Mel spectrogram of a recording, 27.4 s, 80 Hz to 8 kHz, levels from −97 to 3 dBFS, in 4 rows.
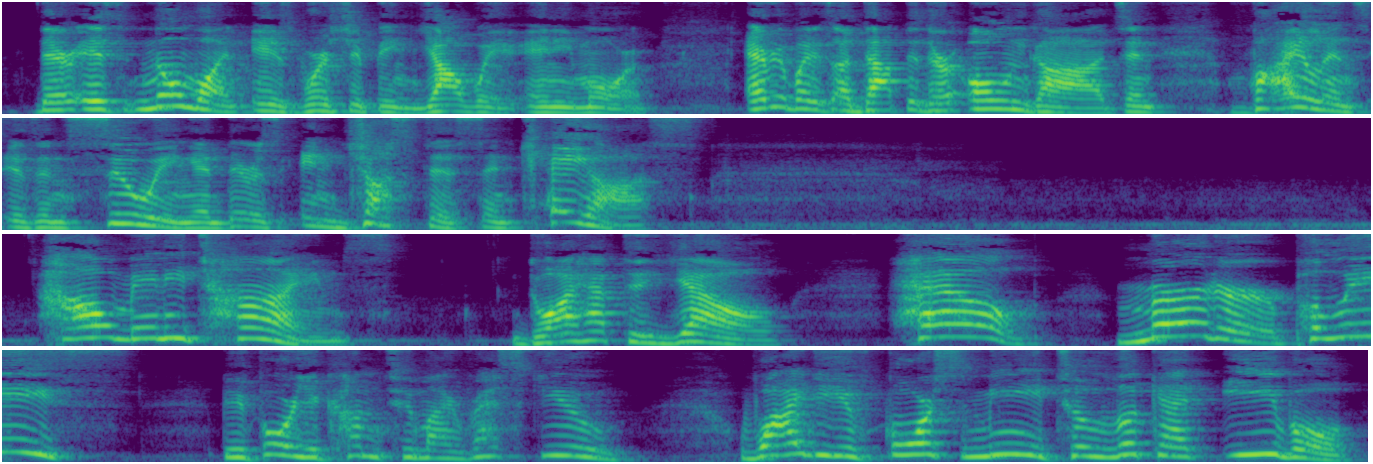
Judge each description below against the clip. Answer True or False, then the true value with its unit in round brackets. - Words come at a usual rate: False (105 wpm)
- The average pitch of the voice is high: True (220 Hz)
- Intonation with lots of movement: True (8.4 semitones)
